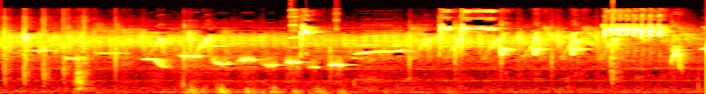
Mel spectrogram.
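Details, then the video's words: Shortwing called tledekan pring, with song in the nembak and ngerol style: a string of sliding whistles stepping downward, followed by higher notes and a short buzzy burst. "Terapi BURUNG TLEDEKAN PRING gacor nembak dan ngerol"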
